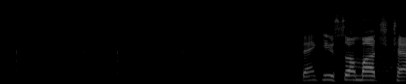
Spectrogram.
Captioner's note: applause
